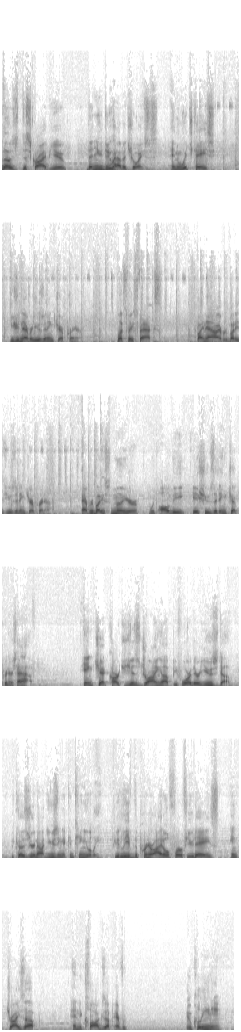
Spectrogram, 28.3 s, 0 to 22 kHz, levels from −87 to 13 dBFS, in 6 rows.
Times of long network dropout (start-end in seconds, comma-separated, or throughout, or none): 26.15-27.42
